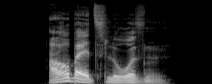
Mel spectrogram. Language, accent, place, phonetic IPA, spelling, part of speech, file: German, Germany, Berlin, [ˈaʁbaɪ̯t͡sloːzn̩], arbeitslosen, adjective, De-arbeitslosen.ogg
- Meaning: inflection of arbeitslos: 1. strong genitive masculine/neuter singular 2. weak/mixed genitive/dative all-gender singular 3. strong/weak/mixed accusative masculine singular 4. strong dative plural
